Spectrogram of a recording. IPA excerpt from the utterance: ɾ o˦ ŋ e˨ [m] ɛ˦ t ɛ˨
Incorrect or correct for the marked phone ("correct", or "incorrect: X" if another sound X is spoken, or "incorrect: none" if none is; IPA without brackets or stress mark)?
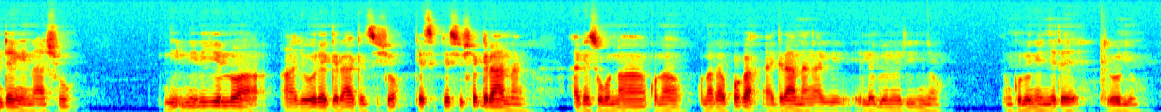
incorrect: ɲ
